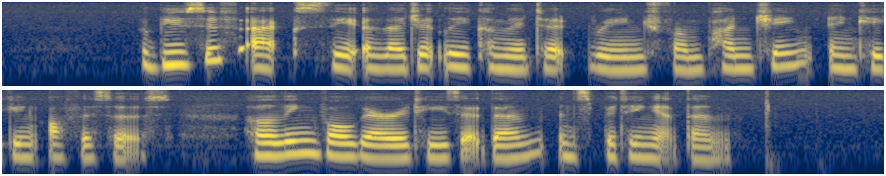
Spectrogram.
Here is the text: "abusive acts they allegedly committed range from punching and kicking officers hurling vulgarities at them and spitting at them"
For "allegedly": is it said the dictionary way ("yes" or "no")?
yes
